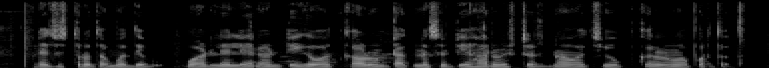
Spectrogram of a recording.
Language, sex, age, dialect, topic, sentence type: Marathi, male, 25-30, Standard Marathi, agriculture, statement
